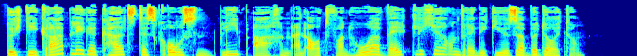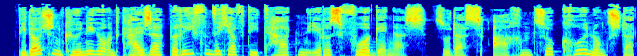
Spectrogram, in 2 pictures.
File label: audioguide; reichskleinodien aachen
